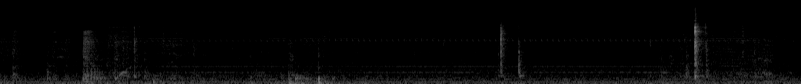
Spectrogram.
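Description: Sharp VCR's tape-loading mechanism running with the lid off: a faint, steady motor whine, broken by two sharp clicks about five and seven seconds in, as it tries to pull the tape. The tape has snapped off the cassette, so the mechanism catches tape on one side only.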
